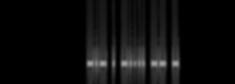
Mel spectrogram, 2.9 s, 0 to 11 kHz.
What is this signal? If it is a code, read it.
Morse code, heard as a keyed tone, about 46 wpm, 690 Hz. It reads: KE6MT
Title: NA SOTA Chaser Callsigns 45wpm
